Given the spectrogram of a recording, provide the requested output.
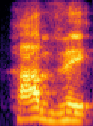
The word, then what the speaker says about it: Hovde: Is it Hovde or Hovde? Hovde. Oh, now I'm gonna have a. I think it's Hovde. Hovde.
